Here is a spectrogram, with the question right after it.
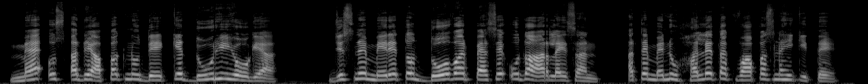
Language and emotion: Punjabi, disgusted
